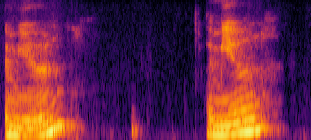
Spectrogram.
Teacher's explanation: immune has second syllable stress has a lack if vowel and mu mu has the glide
